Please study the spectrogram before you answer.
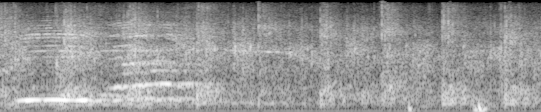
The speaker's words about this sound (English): If you believe it, clap your hands in the house of God this morning.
